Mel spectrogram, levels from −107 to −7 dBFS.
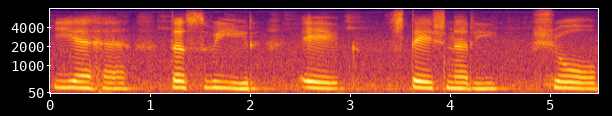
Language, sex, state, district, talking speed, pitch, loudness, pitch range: Hindi, female, Haryana, Rohtak, 65 wpm, 205 Hz, -17 LUFS, 195-225 Hz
